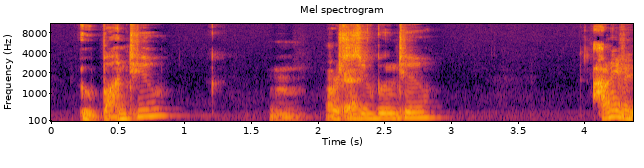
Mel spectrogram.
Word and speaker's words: Ubuntu: How do you spell the operating system Ubuntu? I say Ubuntu. I also say Ubuntu. I know there's some controversy around it. I think people say like Ubuntu versus Ubuntu.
